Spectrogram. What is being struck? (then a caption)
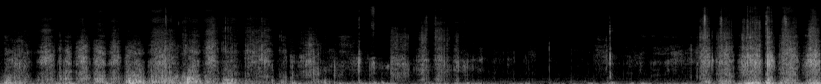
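Embossed faux leather bracer. Long nails scratch quickly along a curved red snake-embossed faux leather bracer with eyelets. The rapid, uneven scraping strokes carry a low, rough rumble with brief bright edges. The scratching softens in the middle before picking back up louder at the end.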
